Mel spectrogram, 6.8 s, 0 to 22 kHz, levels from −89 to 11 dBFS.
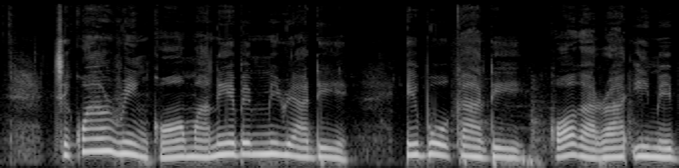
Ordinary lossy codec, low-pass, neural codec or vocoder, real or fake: none; 19.8 kHz; none; real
